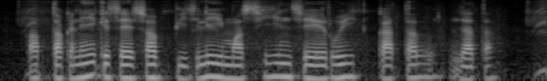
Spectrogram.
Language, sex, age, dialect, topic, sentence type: Bhojpuri, male, <18, Southern / Standard, agriculture, statement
